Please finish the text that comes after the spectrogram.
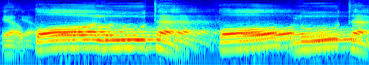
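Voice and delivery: toluta slow and full with a round, heavy to; slow Quran reading; slow recited toluta. Shown as a demonstration. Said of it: "tajwid reading demo".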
